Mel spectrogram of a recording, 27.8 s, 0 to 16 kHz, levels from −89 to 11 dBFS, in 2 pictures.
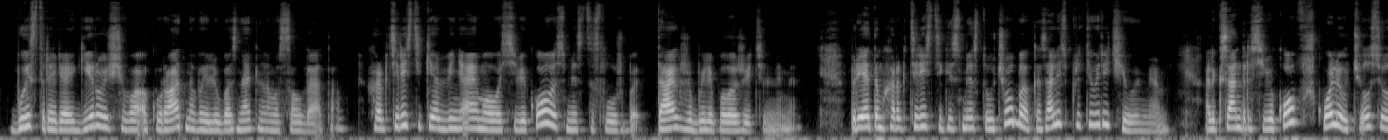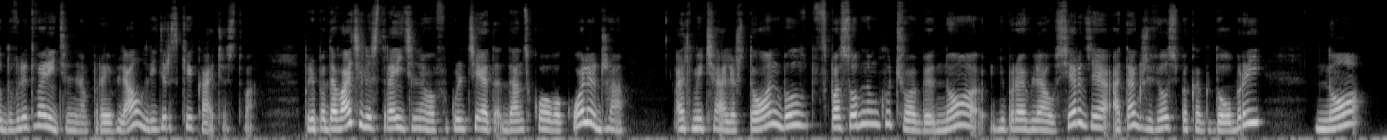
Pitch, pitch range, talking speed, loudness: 220 Hz, 200-260 Hz, 120 wpm, -21 LUFS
